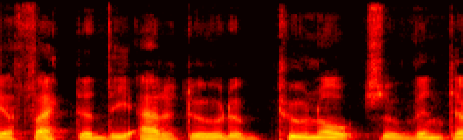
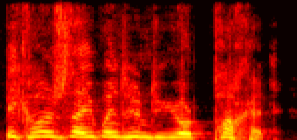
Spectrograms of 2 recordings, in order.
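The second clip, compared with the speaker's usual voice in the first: high, loud frightened gasp; 12 semitones higher, 5 dB louder than usual. A narrator's reading. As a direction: gasp it at the devil himself. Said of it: "gasped the old woman".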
